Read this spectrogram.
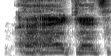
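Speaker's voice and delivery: high-pitched cartoon clown voice. Showing the other speaker an impression: Krusty voice. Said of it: "that's actually a really good Krusty".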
